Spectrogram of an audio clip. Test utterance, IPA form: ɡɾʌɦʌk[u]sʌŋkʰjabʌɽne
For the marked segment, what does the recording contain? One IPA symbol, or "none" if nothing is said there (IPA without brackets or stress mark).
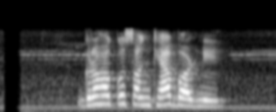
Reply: o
